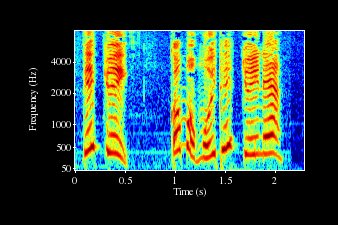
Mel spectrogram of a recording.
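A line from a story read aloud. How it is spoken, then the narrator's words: Shouting. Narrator (Vietnamese): Lại có một người la lên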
